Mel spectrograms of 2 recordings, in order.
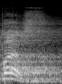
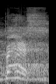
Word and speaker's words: Perth: I am going to Perth. Bukan pes. Kalau pes penyakit. Perth.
